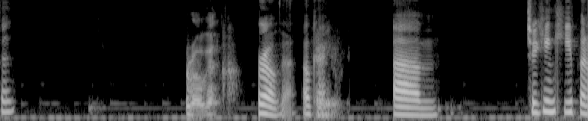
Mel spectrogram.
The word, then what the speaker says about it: Kyogre: I am going to say that Kyogre, Kirgro? Sorry, how do you pronounce it? Roga. Kyogre, okay.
